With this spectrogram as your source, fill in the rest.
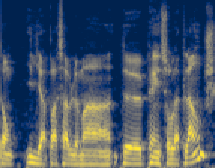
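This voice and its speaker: On a very clean recording with a silent background, a man speaks. His pitch is fairly low. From Quebec. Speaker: spiritual teacher and author. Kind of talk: interview conversation.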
